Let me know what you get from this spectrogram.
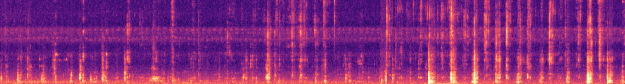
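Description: Close-miked chewing of squid balado and rice, with wet mouth clicks and smacks, getting sharper and louder in the second half.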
